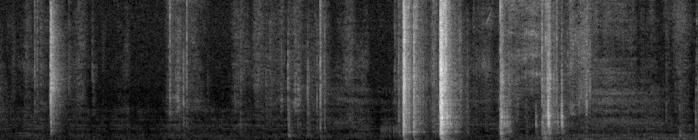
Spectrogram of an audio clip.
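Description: Scissors snip through material in a few sharp, close cuts, a single quick snip first and then a cluster of crisp cuts with small rustles, otherwise quiet with no talking.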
